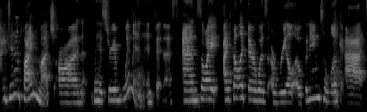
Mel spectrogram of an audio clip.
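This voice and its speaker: A woman's voice: fairly high pitch, normal speed, few pauses. A woman author being interviewed, explaining her research in a conversational way with many fillers. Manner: animated, explanatory, with frequent fillers. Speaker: author and guest.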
